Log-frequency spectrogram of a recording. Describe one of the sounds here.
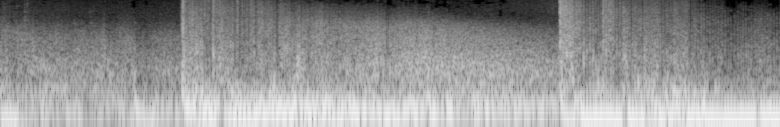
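Big naval guns fire with loud booming blasts.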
